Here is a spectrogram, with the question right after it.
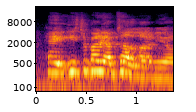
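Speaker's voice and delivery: high, loud pretend tattling call; faked phone call. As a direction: tattle into a phone in mock alarm. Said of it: "I'm, like, faking it".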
